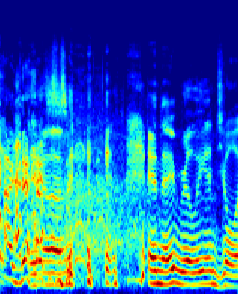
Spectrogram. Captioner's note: hosts and audience laugh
